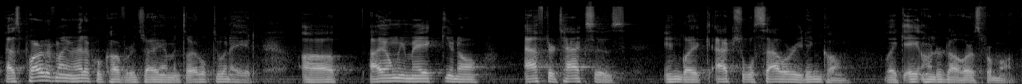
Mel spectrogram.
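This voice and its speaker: A man's voice: medium pitch, normal speed, a little mellow. A nineteen-year-old man with an American accent, talking candidly and matter-of-factly in a casual documentary interview style. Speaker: computer programmer telling their own story.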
